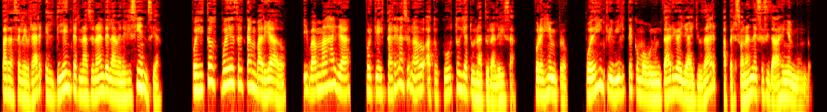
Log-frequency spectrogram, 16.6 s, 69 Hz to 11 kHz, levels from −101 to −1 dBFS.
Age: 50-69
